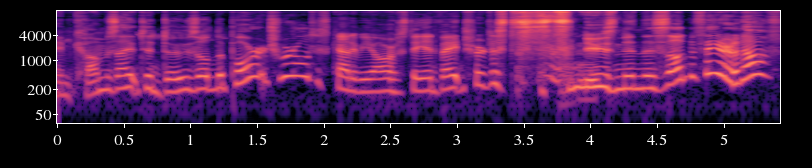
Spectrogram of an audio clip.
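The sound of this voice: The voice reads in an unforced way.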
